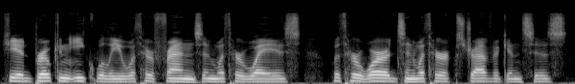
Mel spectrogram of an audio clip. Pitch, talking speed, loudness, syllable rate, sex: 135 Hz, 190 wpm, -17 LUFS, 4.7 syllables/s, male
